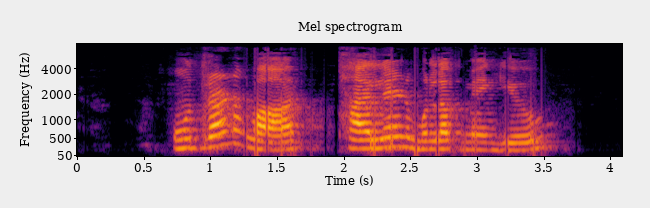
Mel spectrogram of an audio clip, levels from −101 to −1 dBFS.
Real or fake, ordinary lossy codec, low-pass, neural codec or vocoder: real; AAC, 32 kbps; 7.2 kHz; none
